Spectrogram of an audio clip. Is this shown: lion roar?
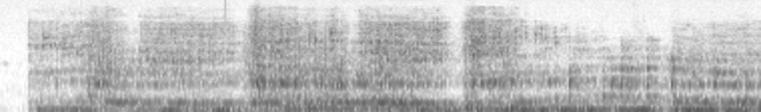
yes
